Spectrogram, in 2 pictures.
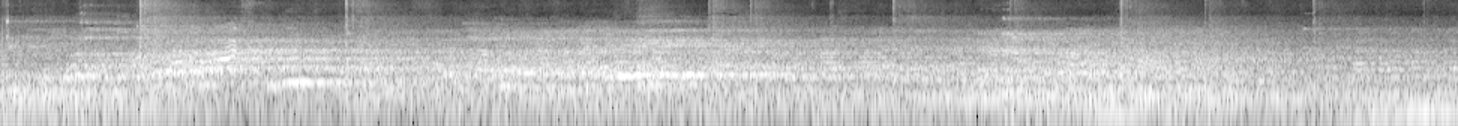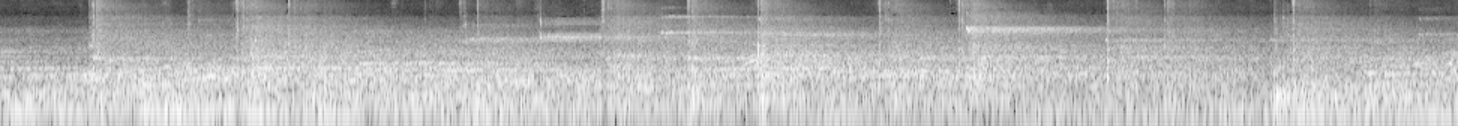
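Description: Shuttlecocks are struck with rackets in sharp pops.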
